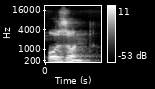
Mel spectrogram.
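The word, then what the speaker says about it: أذن: And then if you say Ozon, Ozon means ear. You know ear, Ozon. Ozon means ear. Ozon. Ozon means ear, then it's pronounced like O.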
